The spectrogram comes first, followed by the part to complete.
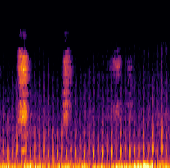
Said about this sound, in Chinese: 直升机来了，他来接你了，你得走了。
